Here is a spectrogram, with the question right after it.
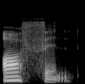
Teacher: Most common is no T, often. So make sure you open a lot.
